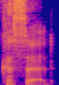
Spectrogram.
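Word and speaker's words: chesed (חסד): which is chesed. Chesed. That's spelled C-H-E-C-E-D. Also, alternate spelling is H-E-S-E-D, but it's pronounced chesed. Chesed.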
